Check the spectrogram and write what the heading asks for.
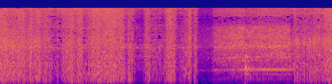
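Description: Handheld electric angle grinder cutting a curve into a marble slab: a harsh, gritty grinding noise that dips briefly twice near the middle, with a steady motor whine showing for a second or so after the second dip before the full cutting noise returns.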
